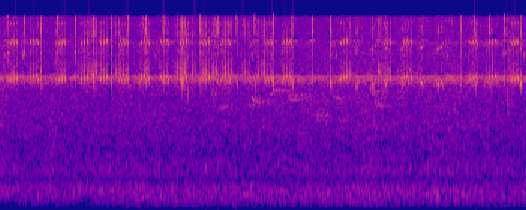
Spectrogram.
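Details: Insect chorus from grasshoppers in a prairie meadow full of flowers: a thin, piercing continuous tone broken by clusters of buzzy high pulses, irregular in spacing. No other distinct sounds.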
